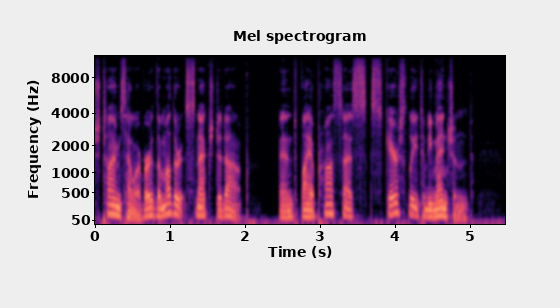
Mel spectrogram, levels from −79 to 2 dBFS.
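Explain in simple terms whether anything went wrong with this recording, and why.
Nothing went wrong here; the speech sounds as expected.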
